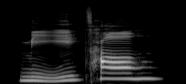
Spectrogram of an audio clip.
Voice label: "mi3 cang1", Chinese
